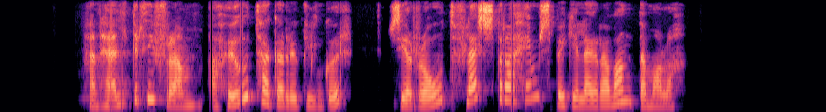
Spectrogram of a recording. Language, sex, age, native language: Icelandic, female, 30-39, Icelandic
